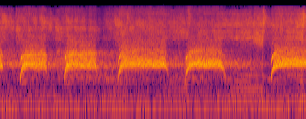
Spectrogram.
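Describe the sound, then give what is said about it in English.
A person lets out five loud, drawn-out screeching screams in steady succession, each rising sharply then holding, mimicking a creature's cry, with brief pauses between. “Because I like to scream like...”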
